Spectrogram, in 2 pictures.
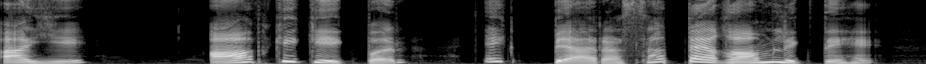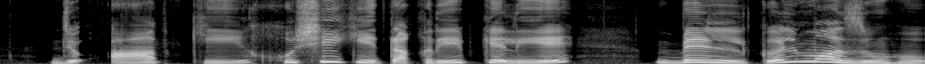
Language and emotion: Urdu, happy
